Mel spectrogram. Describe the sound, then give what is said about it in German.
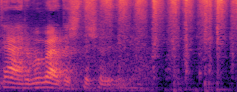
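Scrubbing of a washbasin in an office: a steady back-and-forth rubbing in a rhythmic series of soft, hissing strokes, after a short voice at the start. “schrubbt noch schnell ein Waschbecken, bevor es ins nächste Büro geht”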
